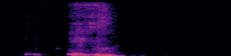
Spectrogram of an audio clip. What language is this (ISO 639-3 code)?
pus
